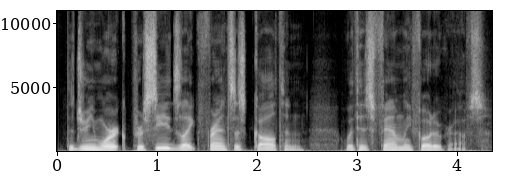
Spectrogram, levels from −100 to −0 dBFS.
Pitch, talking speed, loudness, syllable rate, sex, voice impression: 120 Hz, 150 wpm, -18 LUFS, 5.0 syllables/s, male, masculine, adult-like, slightly thin, weak, slightly dark, raspy, sincere, calm, reassuring, kind, modest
